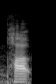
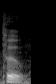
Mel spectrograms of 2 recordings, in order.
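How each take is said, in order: First: The name ends with an 'ow' vowel sound. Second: The name ends with an 'oo' vowel sound. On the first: This is the name's proper pronunciation. The speaker calls it right. "They couldn't pronounce Pau" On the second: This is how people who could not say the name pronounced it. The speaker calls it wrong. "They pronounced Pooh"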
